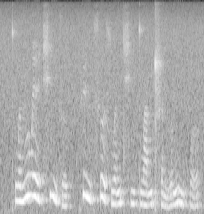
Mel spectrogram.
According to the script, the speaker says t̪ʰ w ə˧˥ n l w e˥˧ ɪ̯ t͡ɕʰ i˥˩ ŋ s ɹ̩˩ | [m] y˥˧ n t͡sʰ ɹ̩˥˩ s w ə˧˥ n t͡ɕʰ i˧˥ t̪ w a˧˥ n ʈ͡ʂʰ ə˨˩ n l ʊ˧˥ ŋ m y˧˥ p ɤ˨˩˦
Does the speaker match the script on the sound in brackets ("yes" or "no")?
no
